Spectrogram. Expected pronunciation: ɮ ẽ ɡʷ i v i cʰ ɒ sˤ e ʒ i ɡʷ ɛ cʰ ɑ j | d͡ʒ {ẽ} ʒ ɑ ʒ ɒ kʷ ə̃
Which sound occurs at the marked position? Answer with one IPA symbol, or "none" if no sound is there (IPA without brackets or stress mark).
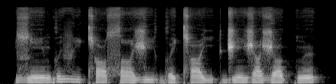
ẽ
